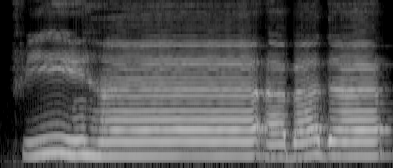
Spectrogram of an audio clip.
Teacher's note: فیہا کے بعد جو الف ہے اس الف کو 5 الف کی مقدار کھینچ کے پڑھیں گے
